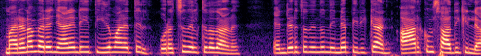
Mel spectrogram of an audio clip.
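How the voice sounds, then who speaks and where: Woman voicing a young man, calm, gentle, reassuring, high light voice. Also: a little fast, close to an everyday voice.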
